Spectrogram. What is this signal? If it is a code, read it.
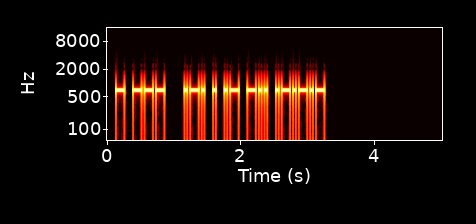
Morse code, heard as a keyed tone, about 28 wpm, 700 Hz. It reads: TO READ.
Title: Sentences from Top 1300 Words 28wpm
